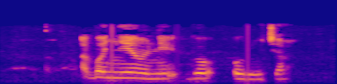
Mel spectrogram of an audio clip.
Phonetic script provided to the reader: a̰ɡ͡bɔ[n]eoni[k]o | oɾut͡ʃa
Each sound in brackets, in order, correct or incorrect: incorrect, incorrect

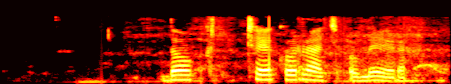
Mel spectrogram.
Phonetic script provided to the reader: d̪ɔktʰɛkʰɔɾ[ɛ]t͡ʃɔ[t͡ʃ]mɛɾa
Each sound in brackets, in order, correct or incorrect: incorrect, incorrect

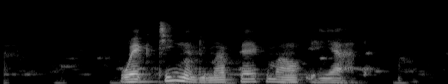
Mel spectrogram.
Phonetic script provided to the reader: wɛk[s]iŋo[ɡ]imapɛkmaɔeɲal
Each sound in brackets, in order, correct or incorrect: incorrect, correct

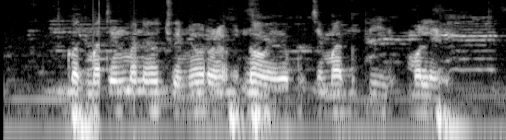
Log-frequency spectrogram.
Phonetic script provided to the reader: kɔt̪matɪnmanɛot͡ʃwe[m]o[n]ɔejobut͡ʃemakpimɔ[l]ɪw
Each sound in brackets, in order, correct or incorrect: incorrect, correct, correct

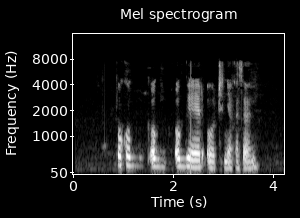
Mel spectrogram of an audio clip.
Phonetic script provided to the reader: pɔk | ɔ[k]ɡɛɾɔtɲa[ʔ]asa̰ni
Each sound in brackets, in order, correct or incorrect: incorrect, incorrect

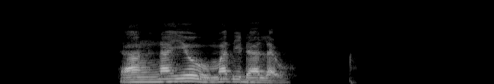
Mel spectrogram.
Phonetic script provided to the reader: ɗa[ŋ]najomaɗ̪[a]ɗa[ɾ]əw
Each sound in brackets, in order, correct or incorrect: correct, incorrect, incorrect

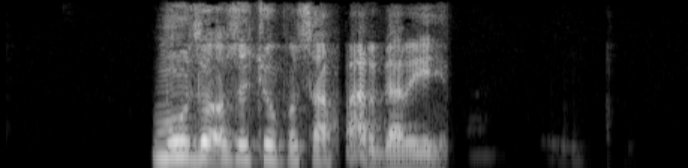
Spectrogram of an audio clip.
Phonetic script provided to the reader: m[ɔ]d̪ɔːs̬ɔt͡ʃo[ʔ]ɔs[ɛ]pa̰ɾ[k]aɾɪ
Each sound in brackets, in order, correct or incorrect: incorrect, incorrect, incorrect, incorrect

